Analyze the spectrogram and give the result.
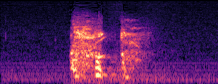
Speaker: when you've got a cough from a cold you can't suppress it yourself you need a strong cough medicine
